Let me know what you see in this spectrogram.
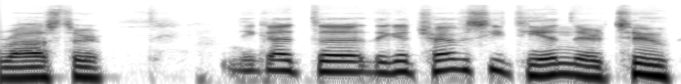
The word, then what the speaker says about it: Etienne: Let's talk about Travis Etienne.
